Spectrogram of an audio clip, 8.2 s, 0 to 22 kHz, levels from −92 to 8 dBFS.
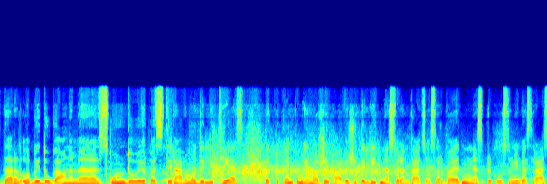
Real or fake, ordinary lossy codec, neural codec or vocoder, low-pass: real; Opus, 16 kbps; none; 10.8 kHz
